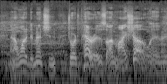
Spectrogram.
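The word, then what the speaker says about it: George Pérez: facebook they would say accent on the first syllable they're trying to teach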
